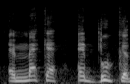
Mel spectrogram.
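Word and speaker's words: Emeka Egbuka: Emeka Ebuka. The G is silent.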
